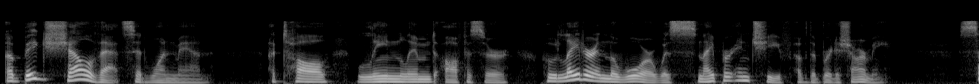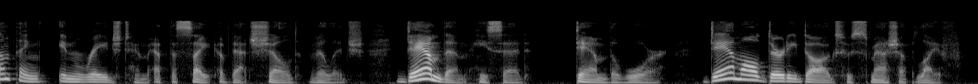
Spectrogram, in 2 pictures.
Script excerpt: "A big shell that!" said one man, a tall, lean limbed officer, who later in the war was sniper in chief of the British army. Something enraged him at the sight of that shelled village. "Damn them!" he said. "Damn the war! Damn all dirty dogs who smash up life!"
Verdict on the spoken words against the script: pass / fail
pass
